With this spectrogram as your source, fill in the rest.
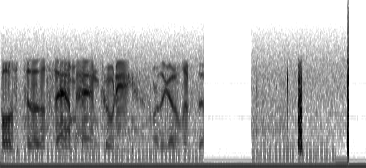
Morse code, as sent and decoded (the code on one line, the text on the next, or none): none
